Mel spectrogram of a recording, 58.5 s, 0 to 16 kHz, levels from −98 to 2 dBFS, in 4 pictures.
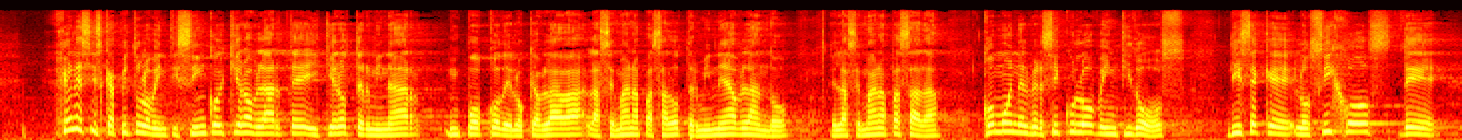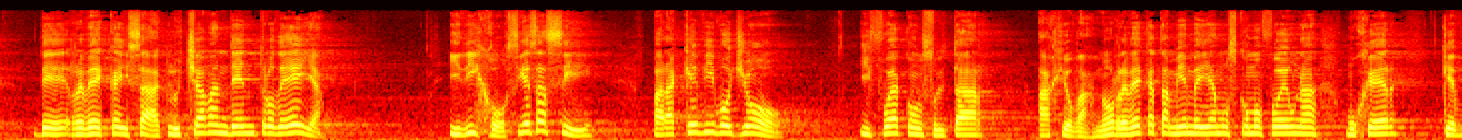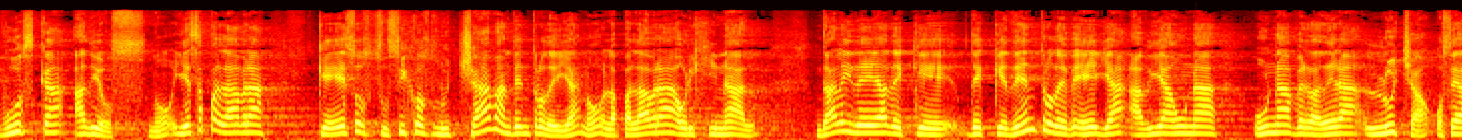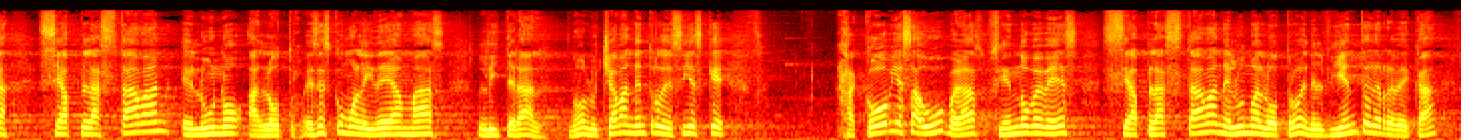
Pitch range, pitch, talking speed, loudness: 155-195 Hz, 175 Hz, 140 wpm, -15 LUFS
